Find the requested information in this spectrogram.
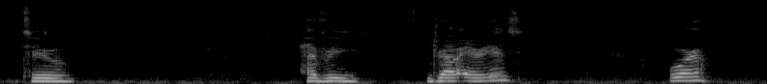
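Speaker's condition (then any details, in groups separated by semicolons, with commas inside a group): Cerebral palsy, spastic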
